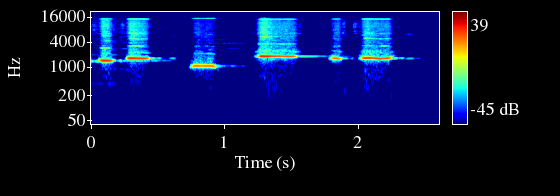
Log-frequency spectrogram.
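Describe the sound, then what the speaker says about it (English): A person whistles a short tune, six clear, bright notes in a halting rhythm, close and alone with no talk. "You'll hear that music a lot. You may even whistle to it,"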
